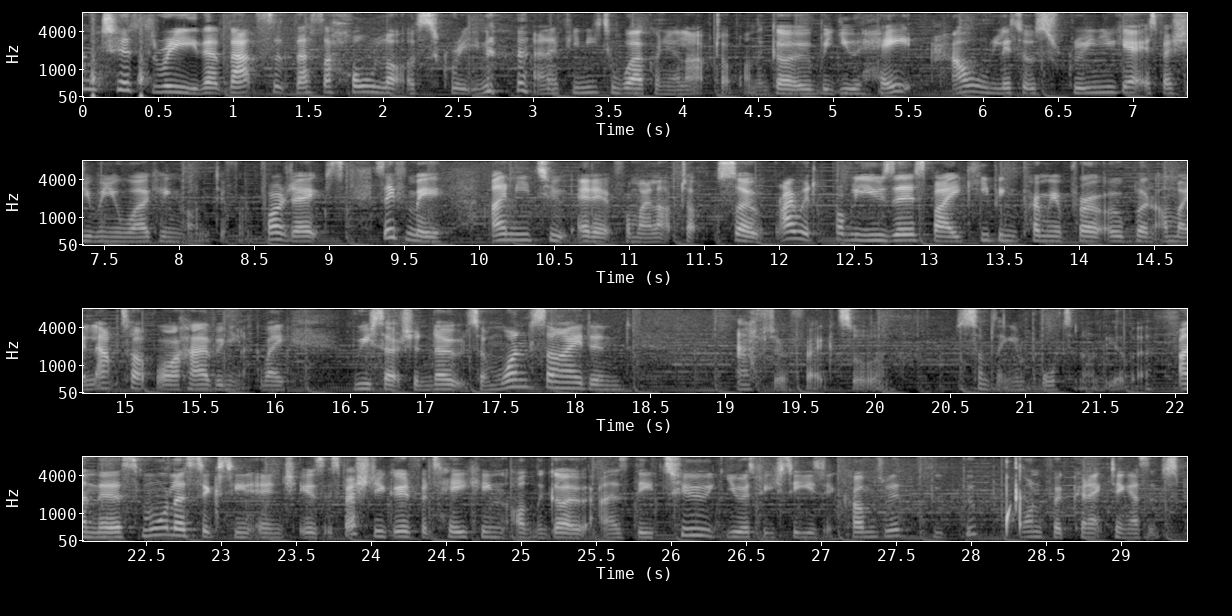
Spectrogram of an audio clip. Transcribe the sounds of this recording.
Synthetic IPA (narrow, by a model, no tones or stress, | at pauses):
ʌ̃ntʰɨθɹiðɨt̪̚ðætsðætsəhoʊlɔ̰ɾʌ̰v̥skɹĩnʔɨ̰̃nɨfjɨnid̚tʰəwɜ˞kn̩jə˞læ̰p̚tʰɔ̰pn̩ðɨɡoʊbʌt͡ʃɨheɪt̚haʊlɪɾl̩ˠskɹĩnjɨɡɛɾɨ̰spɛʃl̩ˠiwɨ̃njə˞wɜ˞kɪ̃ŋə̰̃ndɪfɹə̰̃npʰɹ̥ɑd͡ʒɛk̚tsseɪfə˞mi | ʔaɪnid̚tʰɨʔɛɾɪtfə˞maɪlæ̰p̚tʰɑ̰psoʊʔaɪwɨd̚pʰɹ̥ɑbəblijʉzðɪsb̥aɪkʰipɪ̃ŋpʰɹ̥ɛmiə˞pʰɹ̥oʊʔo̰ʊpə̃nʔə̰̃nmaɪlæ̰p̚tʰɑpə˞hævɪ̃ŋla̰ɪk̚maɪɹisɜ˞t͡ʃɨ̃nnoʊtsn̩wʌ̃nsaɪɾɨ̃n | ʔæftə̰˞ɨ̰fɛ̰k̚tsə̰˞ | sʌ̃mθɪ̰̃ŋɨ̃mpʰɔɹʔn̩tn̩ðḭʌ̰ðə̰˞ʔə̃nðɨsmɔlˠə˞sɪkstʰĩnʔɪ̰̃nt͡ʃɪzɨspɛʃl̩ˠiɡʊd̥fə˞tʰeɪkʰɪ̃ŋə̰̃nðɨɡoʊʔə̰zðɨtʰʉjʉɛsb̥isizɨ̰t̚kʰʌ̃mzwɪð̥b̥ʉb̥ʉpwʌ̃nfə˞kʰɨnɛk̚tɪ̃ŋɨzɨs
